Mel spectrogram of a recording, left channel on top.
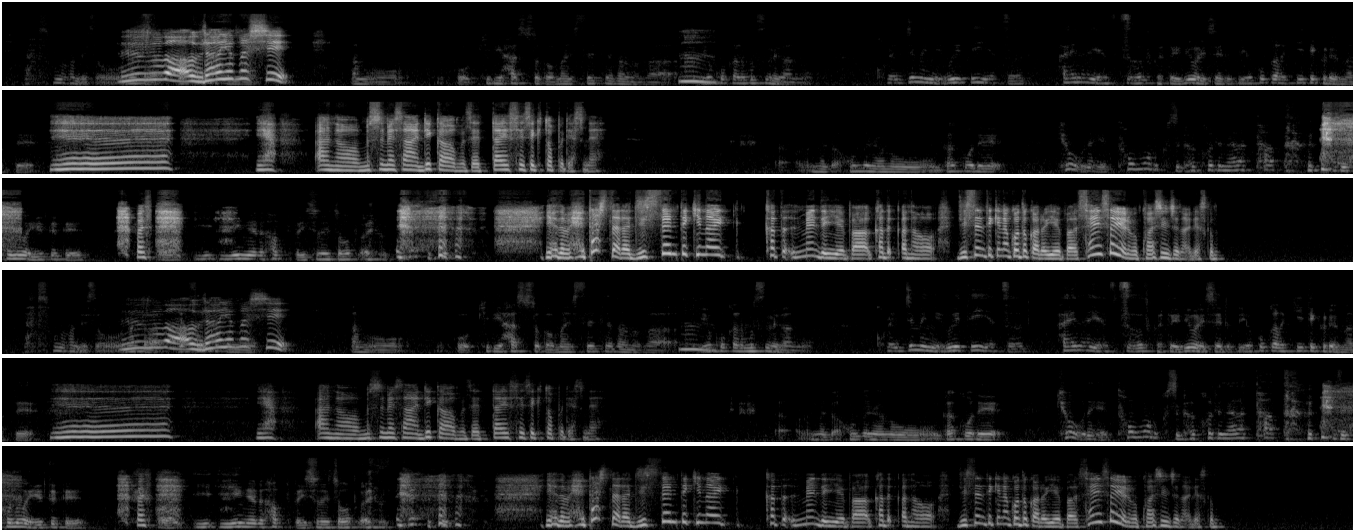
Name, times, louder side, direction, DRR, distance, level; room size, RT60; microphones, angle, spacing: voice 1, 0.2-2.5 3.5-4.0 4.3-8.1 8.7-10.3 10.6-14.3 20.9-27.9 28.3-31.8, right 1 dB, 80° right, 1.9 m, -43 dB
voice 2, 1.2-2.9 6.8-7.1 14.0-19.5 26.7-27.2 28.2-28.8 29.2-29.3 31.0-34.3 34.7-39.2, left 10 dB, 65° left, 0.4 m, -26 dB
11.5 x 6.9 x 2.5 m
head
